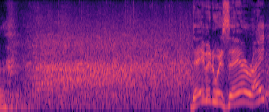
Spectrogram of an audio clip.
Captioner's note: audience laughing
